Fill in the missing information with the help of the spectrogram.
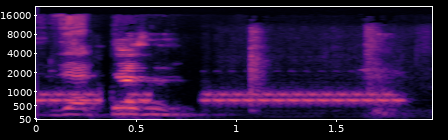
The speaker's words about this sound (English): Sorry, is that your phone? Someone's going to get that?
